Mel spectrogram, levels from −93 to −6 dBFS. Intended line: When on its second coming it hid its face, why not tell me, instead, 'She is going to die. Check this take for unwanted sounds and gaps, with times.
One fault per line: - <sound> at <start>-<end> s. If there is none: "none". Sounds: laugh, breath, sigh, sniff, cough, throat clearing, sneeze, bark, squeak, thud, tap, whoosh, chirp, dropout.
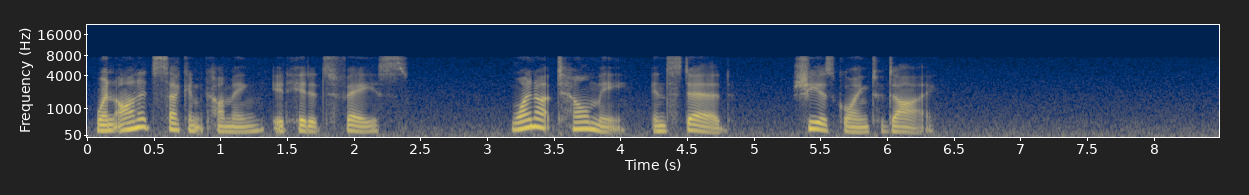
none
